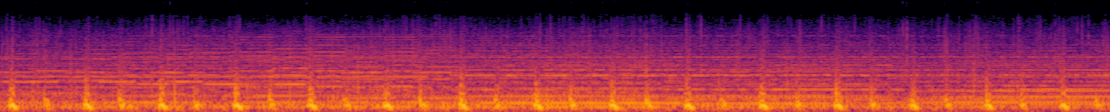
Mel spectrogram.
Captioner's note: heart beating rapidly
